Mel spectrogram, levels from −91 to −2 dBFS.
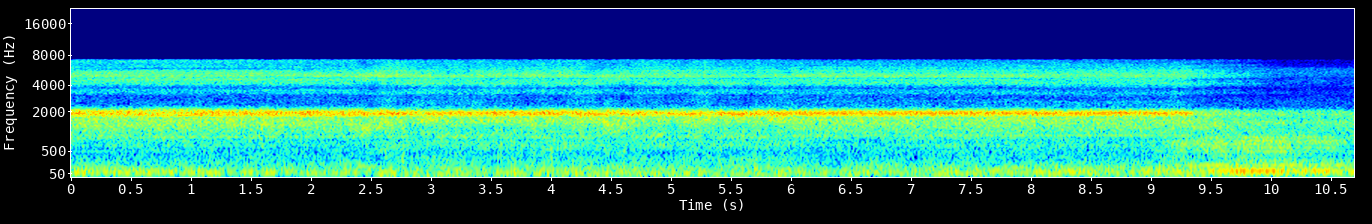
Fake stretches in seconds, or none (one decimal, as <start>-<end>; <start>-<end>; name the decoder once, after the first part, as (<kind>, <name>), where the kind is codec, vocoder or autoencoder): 2.4-6.0 (codec, SNAC)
